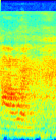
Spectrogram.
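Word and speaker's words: hour: अगर हम बात करें आवर की तो आप इसको प्रोनाउंसिएट करते हैं हावर, जो कि बिल्कुल ही रॉन्ग है। इसका प्रोनाउंसिएशन होता है आवर।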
